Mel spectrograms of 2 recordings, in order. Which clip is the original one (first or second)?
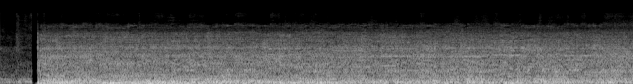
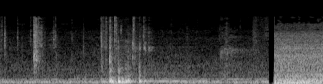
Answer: second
